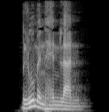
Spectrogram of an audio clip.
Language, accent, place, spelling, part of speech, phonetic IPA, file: German, Germany, Berlin, Blumenhändlern, noun, [ˈbluːmənˌhɛndlɐn], De-Blumenhändlern.ogg
- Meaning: dative plural of Blumenhändler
